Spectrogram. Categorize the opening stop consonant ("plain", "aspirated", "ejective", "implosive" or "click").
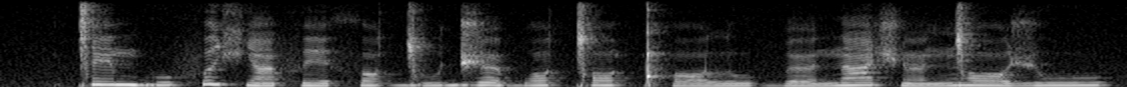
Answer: click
